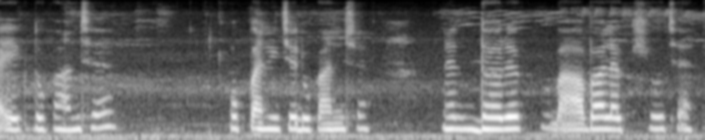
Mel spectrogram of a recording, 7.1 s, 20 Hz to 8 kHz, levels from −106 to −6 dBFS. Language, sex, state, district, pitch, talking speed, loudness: Gujarati, female, Gujarat, Valsad, 245 Hz, 95 wpm, -15 LUFS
